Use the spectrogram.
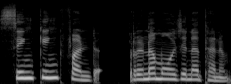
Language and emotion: Malayalam, neutral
